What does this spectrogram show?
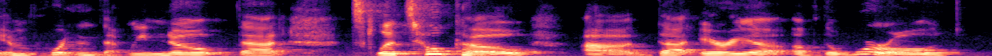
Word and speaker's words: Tlatilco: And here's that pronunciation, Tlatilco, but you run that T and the La together, so Tlatilco.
